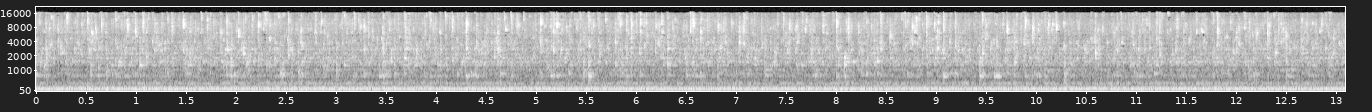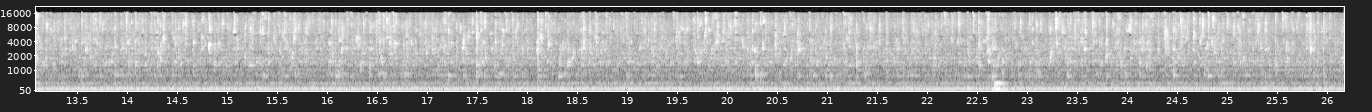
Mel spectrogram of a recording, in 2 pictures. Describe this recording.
I let the fishtank get too low (only 1 fish left anyway) so the waterfall filter is LOUD.
fish, water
